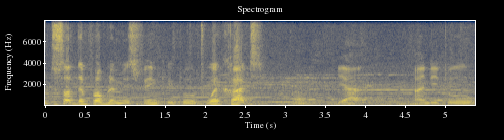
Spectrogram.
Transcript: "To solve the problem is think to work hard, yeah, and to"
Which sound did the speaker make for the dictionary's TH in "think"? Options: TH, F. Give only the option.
F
